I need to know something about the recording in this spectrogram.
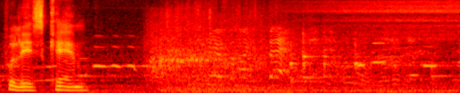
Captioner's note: indistinct chatter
